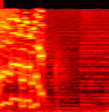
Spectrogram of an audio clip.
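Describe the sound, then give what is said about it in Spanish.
A bright, quick run of chiming electronic tones, a short cheerful jingle from an audio game marking tutorial completion, ending abruptly after about a third of a second, followed by quiet low background hum. “Y ahí termina, este es el sonido de que termina, digamos, la parte del tutorial en esta parte, eh, en, esta, en este lugar.”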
